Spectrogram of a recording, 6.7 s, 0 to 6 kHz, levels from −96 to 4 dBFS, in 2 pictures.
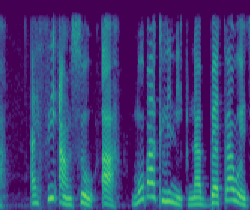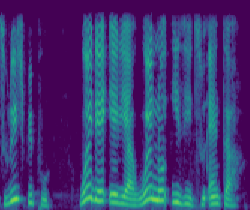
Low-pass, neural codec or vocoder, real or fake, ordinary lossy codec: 5.4 kHz; none; real; none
